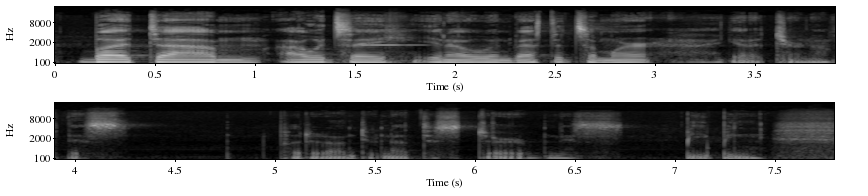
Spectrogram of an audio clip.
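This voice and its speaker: A man with an American accent, a dark, mellow tone and a somewhat breathy voice at a moderate pace, monotone and flat, with big swings in loudness and a dry, close sound with no echo. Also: medium pitch for a man. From United States. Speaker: podcast co-host. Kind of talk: casual chat.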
